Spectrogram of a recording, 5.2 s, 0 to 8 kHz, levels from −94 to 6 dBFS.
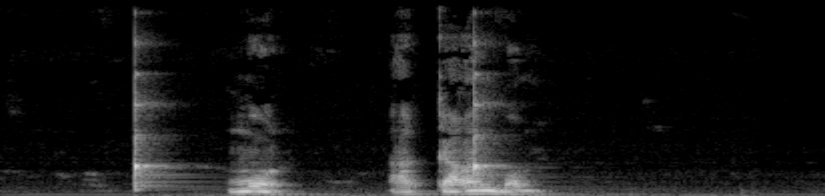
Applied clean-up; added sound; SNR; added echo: none; Bowed string instrument; 4 dB; reverberation time 0.2 s.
